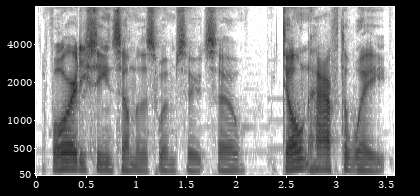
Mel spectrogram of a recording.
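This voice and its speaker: A man hosting a casual gaming video, cracking crude jokes and tripping over his own sentences as he plays. His voice has a gravelly, creaky texture and sounds close and dry. Soft game music sits in the background. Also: fairly low pitch, moderate pace, no room sound. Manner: crude, joking and rambling, with frequent restarts. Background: faint game music.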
